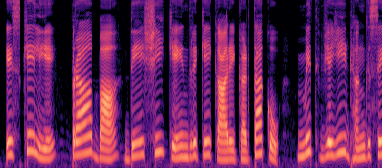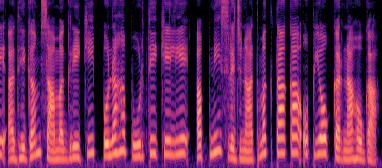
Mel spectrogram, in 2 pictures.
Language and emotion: Hindi, neutral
